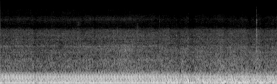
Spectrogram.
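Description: A Suzuki Hayabusa motorcycle ridden at low speed, its engine a loud, steady, close drone without break or talk.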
